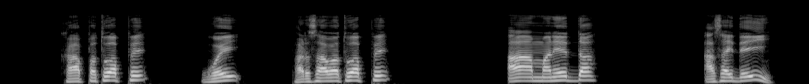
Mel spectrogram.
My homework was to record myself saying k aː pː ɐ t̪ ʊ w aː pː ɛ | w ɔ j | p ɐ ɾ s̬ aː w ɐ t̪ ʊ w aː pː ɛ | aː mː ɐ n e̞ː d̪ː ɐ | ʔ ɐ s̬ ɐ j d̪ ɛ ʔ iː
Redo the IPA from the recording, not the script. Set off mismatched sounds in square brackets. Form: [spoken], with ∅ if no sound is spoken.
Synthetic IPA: k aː pː ɐ t̪ ʊ w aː pː ɛ | w ɔ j | p ɐ ɾ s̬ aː w ɐ t̪ ʊ w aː pː ɛ | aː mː ɐ n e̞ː d̪ː ɐ | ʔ ɐ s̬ ɐ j d̪ ɛ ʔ iː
